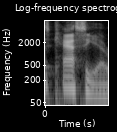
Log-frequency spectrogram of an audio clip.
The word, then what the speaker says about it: Cassia: Is it Cassia is how we're supposed to pronounce it? It is Cassia, right? – Yeah. – Like Cassiopeia, but without the opia in it. Anyway. – Yes, exactly. Say Cassiopeia, then remove the opia, and you got it.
